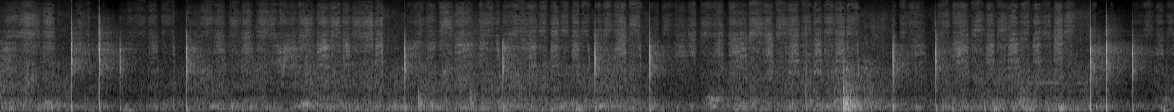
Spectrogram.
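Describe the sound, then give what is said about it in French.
Scratchy writing strokes on a board during a lecture, a run of short rubbing scrapes punctuated by many sharp ticks and taps, faint and steady with no talking. “Alors je vais l'écrire ici.”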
